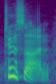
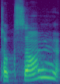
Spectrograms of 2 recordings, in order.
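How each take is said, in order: First: It is pronounced with English-style sounds. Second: It is pronounced with Spanish-style sounds. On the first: This is the form the Americans made. "the Americans couldn't pronounce that, and that's why we have" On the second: This is the form the Spanish settlers made. "they came up with uh"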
